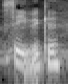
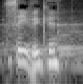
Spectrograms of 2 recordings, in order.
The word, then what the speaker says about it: Sevecke: Rikke Lindva Sevecke. – One more time. – Rikke Lindva Sevecke.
